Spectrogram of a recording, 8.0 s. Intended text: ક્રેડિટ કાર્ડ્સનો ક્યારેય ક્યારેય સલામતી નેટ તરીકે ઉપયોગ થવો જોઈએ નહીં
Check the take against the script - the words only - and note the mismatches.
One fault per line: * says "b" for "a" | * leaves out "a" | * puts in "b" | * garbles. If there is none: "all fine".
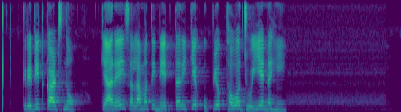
* leaves out "ક્યારેય"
